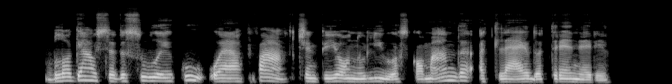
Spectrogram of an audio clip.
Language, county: Lithuanian, Klaipėda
